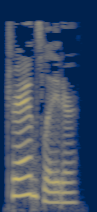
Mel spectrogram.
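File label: "translater", British English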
